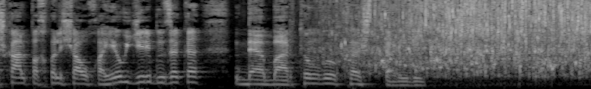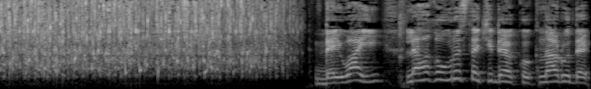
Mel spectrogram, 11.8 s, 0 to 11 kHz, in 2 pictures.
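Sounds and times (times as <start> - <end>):
speech: 0.0 - 4.5, 9.1 - 11.8
water flowing while irrigating a farm field: 2.8 - 9.0.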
